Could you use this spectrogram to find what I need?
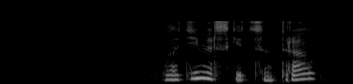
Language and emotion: Russian, sad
